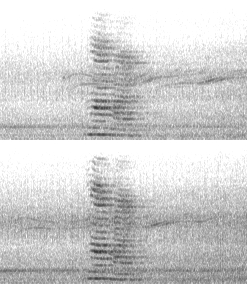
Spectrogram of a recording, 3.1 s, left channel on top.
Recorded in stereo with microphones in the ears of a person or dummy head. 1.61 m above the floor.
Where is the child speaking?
20° right (ahead or behind), 2.5 m.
